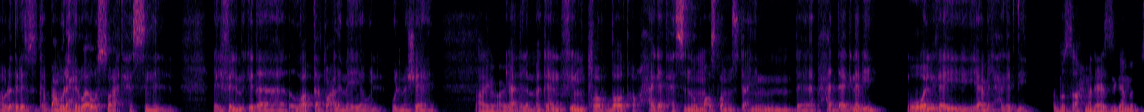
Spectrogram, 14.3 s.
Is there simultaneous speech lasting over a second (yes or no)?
no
